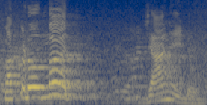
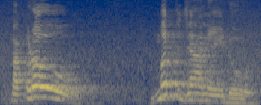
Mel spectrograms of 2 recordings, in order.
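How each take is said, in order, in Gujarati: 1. વિરામ 'mat' પછી તરત આવે છે. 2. વિરામ 'pakdo' પછી તરત આવે છે.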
